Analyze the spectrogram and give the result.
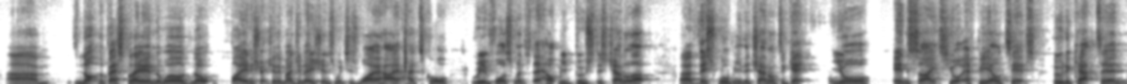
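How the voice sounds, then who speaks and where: A man from the UK, hosting a casual online football chat show in a chatty, upbeat way with many fillers. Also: on the high side. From United Kingdom. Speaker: host and football pundit.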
